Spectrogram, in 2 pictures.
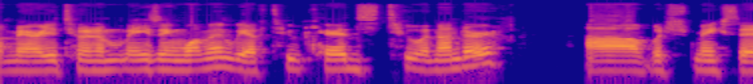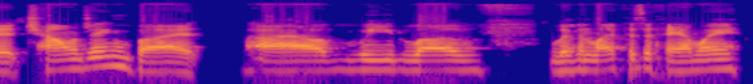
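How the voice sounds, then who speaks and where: A man in his thirties from Albania, guesting on a podcast, describes his life in a casual interview chat. He speaks steadily at a middling pitch with level intonation and some vocal fry, and the sound is lo-fi.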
